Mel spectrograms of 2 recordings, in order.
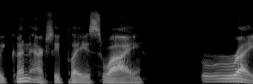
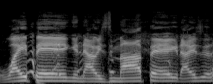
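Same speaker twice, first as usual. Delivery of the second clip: much higher and louder, giddy commentary; excited riffing; 8 semitones higher, 5 dB louder than usual. Real, not acted. Joking with cohosts about the cleaning scene, giddy and excited. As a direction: pile on the joke with rising glee.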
